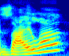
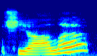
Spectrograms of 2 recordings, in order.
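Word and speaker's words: Xiala: can't remember, is it Zyla? Is that how you say it? I think I looked up how to pronounce her name and it says like Shiala.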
